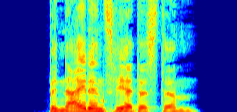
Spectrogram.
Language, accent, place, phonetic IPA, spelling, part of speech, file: German, Germany, Berlin, [bəˈnaɪ̯dn̩sˌveːɐ̯təstəm], beneidenswertestem, adjective, De-beneidenswertestem.ogg
- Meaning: strong dative masculine/neuter singular superlative degree of beneidenswert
